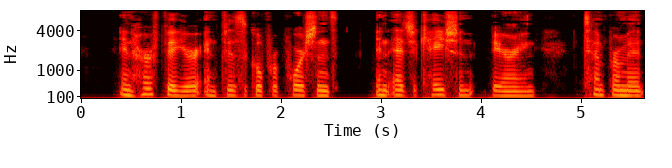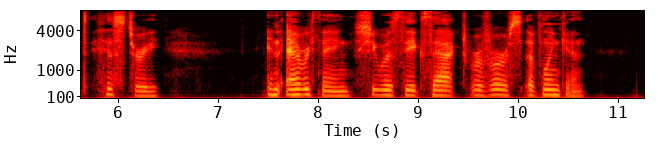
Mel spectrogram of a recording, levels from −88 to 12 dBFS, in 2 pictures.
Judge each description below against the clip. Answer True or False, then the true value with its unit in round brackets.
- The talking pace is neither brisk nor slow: False (115 wpm)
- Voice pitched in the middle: True (155 Hz)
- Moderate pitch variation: False (2.3 semitones)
